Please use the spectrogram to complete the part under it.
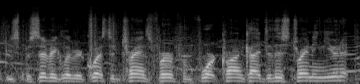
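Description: A man's voice: on the high side, fast talker, lightly acted. A man playing a hard, barking military drill instructor in a film. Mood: stern, challenging. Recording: film soundtrack with clear background noise.

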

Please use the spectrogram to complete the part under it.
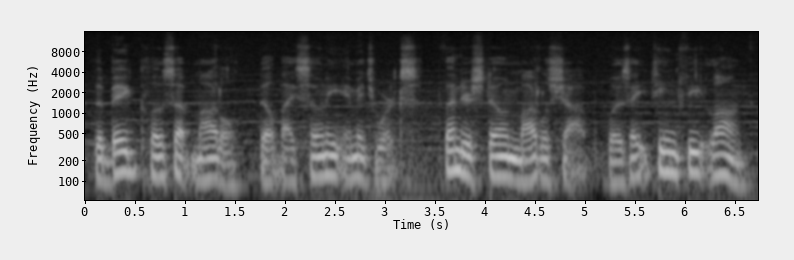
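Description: A man's voice: lowish voice, dark tone. A man reading scripted narration as the narrator of a film recap.

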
